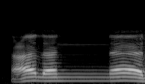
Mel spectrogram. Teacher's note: الراء هنا مرققة لأنها مكسورة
